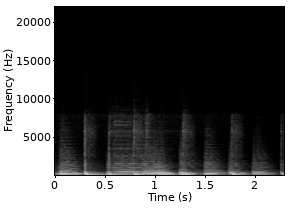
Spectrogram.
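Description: Soundtrack music from a Macedonian feature film: a quick, even run of short notes, about four a second, each dying away fast.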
